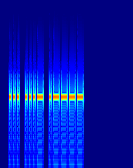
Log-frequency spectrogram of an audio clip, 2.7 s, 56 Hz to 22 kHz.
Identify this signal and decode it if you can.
Morse code, heard as a keyed tone, about 30 wpm, 700 Hz. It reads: SV1
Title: Callsign Prefixes for Top 50 DXCC - 30wpm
